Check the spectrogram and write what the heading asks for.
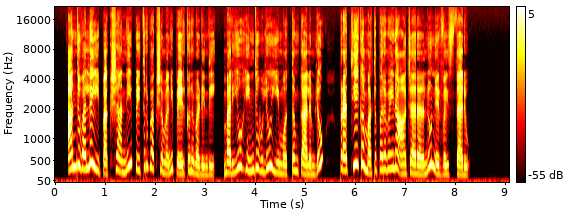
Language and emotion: Telugu, neutral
